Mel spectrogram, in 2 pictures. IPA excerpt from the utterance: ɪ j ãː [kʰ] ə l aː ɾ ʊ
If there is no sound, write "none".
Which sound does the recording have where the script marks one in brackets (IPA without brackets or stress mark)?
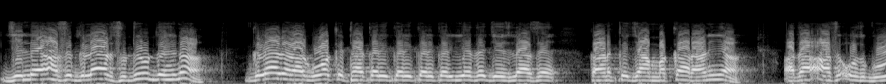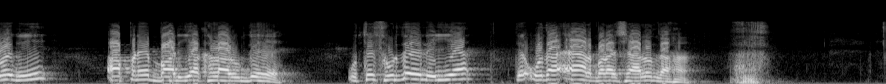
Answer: kʰ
